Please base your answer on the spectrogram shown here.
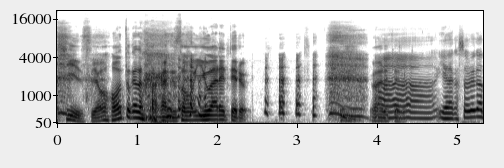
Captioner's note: laughter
